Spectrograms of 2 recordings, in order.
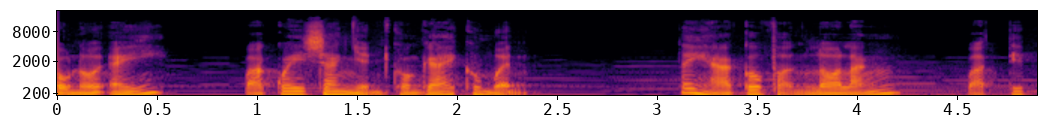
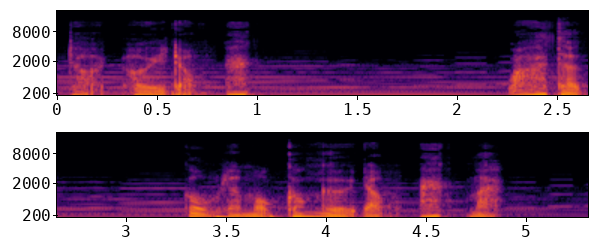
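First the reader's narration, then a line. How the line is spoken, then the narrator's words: Pensive, rambling mutter. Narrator (Vietnamese): trầm tư, lẩm bẩm một câu không đầu không đuôi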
